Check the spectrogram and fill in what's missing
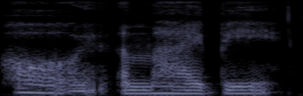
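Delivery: low, soft, slow imitation; gimmicky perp voice. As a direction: stretch it out low and quiet, mimicking their gimmicky tone. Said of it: "they purposely sound gimmicky".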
